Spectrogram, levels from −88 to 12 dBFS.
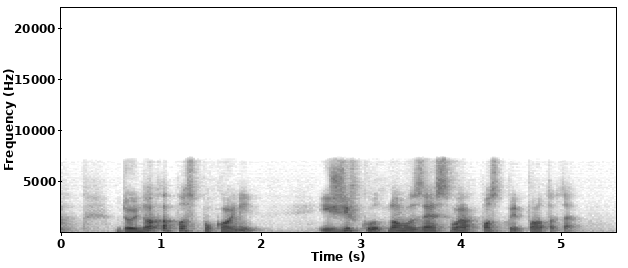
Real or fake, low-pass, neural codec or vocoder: fake; 7.2 kHz; codec, 16 kHz, about 1 kbps, DyCAST, with the encoder's durations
